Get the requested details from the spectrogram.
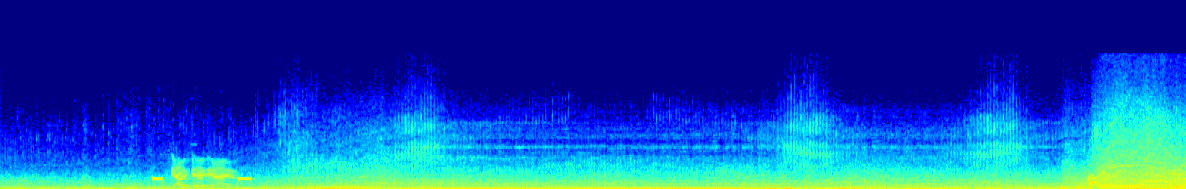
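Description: A racing car engine hums steadily at low speed.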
